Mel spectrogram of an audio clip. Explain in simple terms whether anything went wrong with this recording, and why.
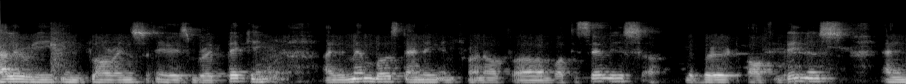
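Yes, two things went wrong. Throughout the whole clip, the speech has a rough, hoarse, noisy graininess. This is Speex codec damage. Speex is an older speech codec used in internet calls and game chat, and here it didn't have enough data to rebuild the voice cleanly.

At 1.51 to 1.56 s and again at 7.85 to 7.96 s, the speech briefly gets stretched out and then fades, and the voice stays weak for a moment afterward. This is VoIP packet loss concealed by the speech codec. Each glitch fits about 20 ms of missing audio. The decoder covered each gap by stretching out the last sound it had, and it took a short while to recover.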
